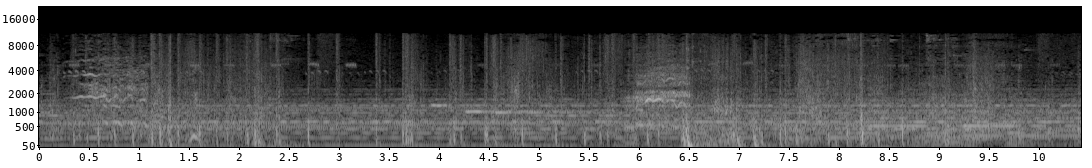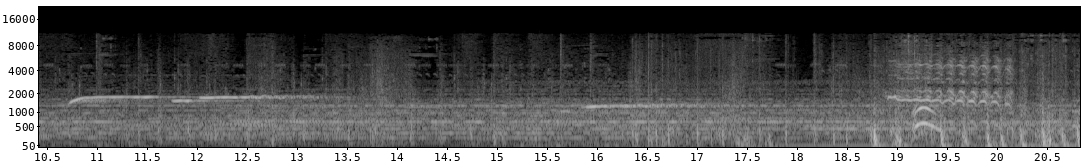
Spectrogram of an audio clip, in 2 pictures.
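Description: A horse in the Red Dead Redemption western video game trots with steady clip-clopping hooves and lets out a couple of whinnies, moderately loud over faint background ambience.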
